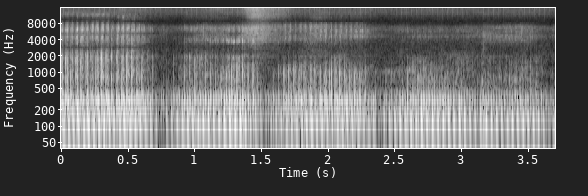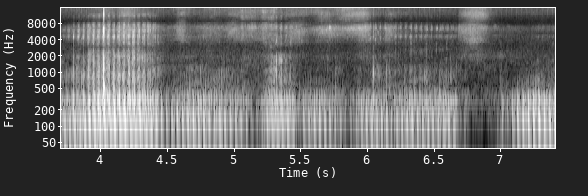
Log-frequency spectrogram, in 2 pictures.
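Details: Male tabby cat, a house pet, purring indoors: a low, steady rumble broken by short breath pauses, with a sharp click near the middle and a brief quiet gap near the end.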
